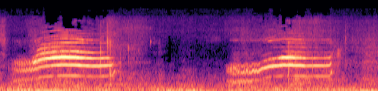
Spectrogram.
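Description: A cat meows twice, close and clear, two drawn-out tonal cries about two seconds apart in a quiet kitchen.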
